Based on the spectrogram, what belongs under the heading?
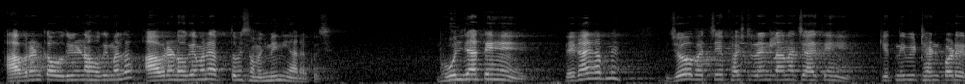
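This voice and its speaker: High, sharp-voiced man preaching in an echoey hall. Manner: animated, emphatic, addresses listeners directly. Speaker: Jain preacher. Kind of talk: sermon. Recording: echoey hall with faint noise.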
